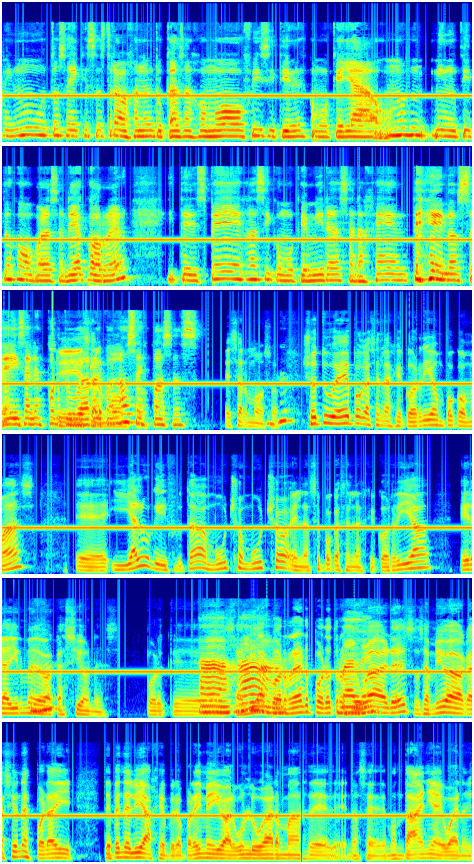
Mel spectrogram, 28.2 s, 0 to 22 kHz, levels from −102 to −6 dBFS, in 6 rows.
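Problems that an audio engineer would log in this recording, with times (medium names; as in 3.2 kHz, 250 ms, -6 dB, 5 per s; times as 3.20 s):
crackle 24 per s -29 dBFS
whine 1.4 kHz -29 dBFS
9.90 s: pop
26.48–26.51 s: dropout 27 ms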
